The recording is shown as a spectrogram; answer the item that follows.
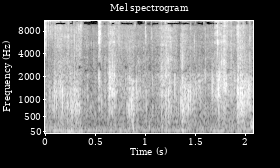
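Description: Footsteps crunching on loose gravel, a few irregular steps.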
